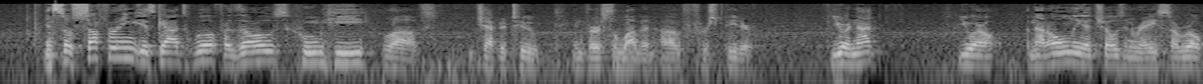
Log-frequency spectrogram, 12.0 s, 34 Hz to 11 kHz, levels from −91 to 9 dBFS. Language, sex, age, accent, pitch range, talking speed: English, male, 40-59, American, 115-160 Hz, 155 wpm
